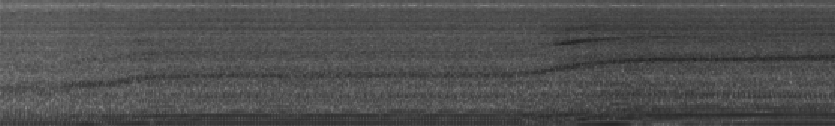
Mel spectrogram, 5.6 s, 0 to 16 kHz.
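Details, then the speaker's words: 2010 Triumph Street Triple R 675 with 38,566 miles, being parted out after a minor front-end low-side crash, revs up crisply and drops back smoothly with no knocks, rattles or misfires; a healthy engine that sounds wicked. "Man, this is probably the coolest sounding bike I've ever owned or parted out. Very, very wicked."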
